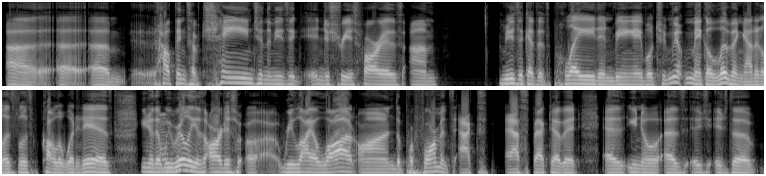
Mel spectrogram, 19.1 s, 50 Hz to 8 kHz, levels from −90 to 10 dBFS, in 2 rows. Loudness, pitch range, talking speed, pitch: -20 LUFS, 120-140 Hz, 190 wpm, 125 Hz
